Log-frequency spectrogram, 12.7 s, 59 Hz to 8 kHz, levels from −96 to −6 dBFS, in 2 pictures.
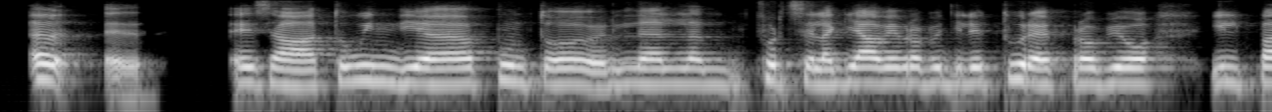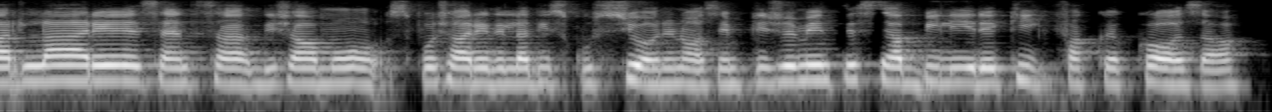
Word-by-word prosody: Uhm, - - +5 0.3
uhm, 485 -2 -5 0.3
esatto. 195 -2 -1
Quindi, 220 -2 -1
uhm, 205 - +7
appunto, 205 +2 0 0.2
l 190 +4 -3
la 195 -1 -2
forse 235 -2 -1
la 195 -1 +1
chiave 210 0 +2
proprio 210 0 0
di 205 +1 -8
lettura 210 +1 +3
è 195 - +2
proprio 205 0 +3 0.3
il 210 -1 -7
parlare 225 +1 +4
senza, 205 -2 -2
diciamo, 200 0 -2
sfociare 205 0 -1
nella 200 0 +1
discussione, 200 0 -1
no, 195 -2 -3
semplicemente 220 +4 0
stabilire 210 -2 -1
chi 215 -2 -8
fa 205 -1 -7
che 200 -1 -6
cosa. 190 -3 0
205 Hz, 140 wpm, -22 LUFS, 200-215 Hz, 0.3 s, uhm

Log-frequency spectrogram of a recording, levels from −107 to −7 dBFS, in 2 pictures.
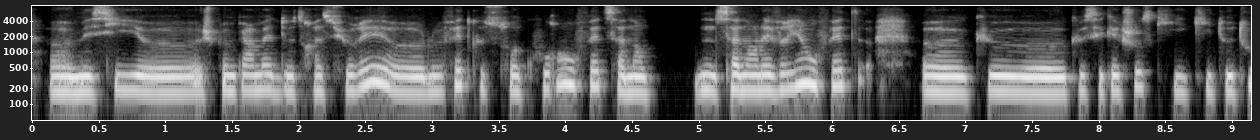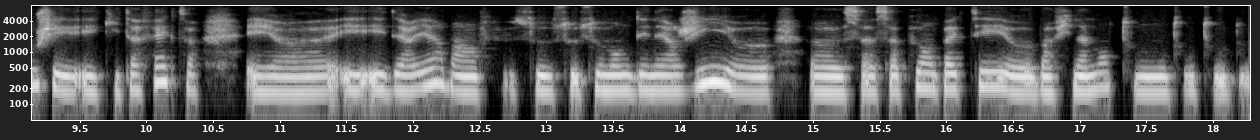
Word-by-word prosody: heu, 175 -1 +4
mais 170 +1 +5
si, 185 +2 0
heu, 170 0 +2
je - - -4
peux - - -1
me - - +2
permettre 185 0 -2
de 175 - -2
te 170 - -12
rassurer, 190 +8 +1
heu, 170 -4 +2
le 175 +1 -3
fait 230 +6 -3
que 200 - -12
ce 180 - -9
soit 180 - -4
courant 200 +7 -2
en - - +2
fait, 230 -1 -4
heu, - - -4
ça 180 -6 0
n'en 165 -1 +2 0.5
ça 185 +3 +4
n'enlève 185 0 +2
rien 220 +6 +3
en 240 - +6
fait, 230 +2 -4 0.5
heu, 170 -1 +4
que, 180 - +2
heu, 165 -2 +5
que - - -7
c'est 175 0 -5
quelque 180 +1 -2
chose 210 -1 -4
qui 175 -5 -11
qui 180 +2 -10
te 170 - -4
touche 235 +6 0
et 180 -2 +1
et 170 - -2
qui 175 +1 -12
t'affecte 255 +7 -2 0.4
et, 170 0 -1
heu, 170 +1 -2
et 190 - +1
et 190 - -1
derrière 195 +7 -1
ben 170 -4 0
f - - -24 0.2
ce 180 -3 -2
ce 170 - -2
ce 195 - -5
manque 185 0 +1
d'énergie, 185 +8 +3
heu 170 -2 -2 0.3
heu, 170 -1 +2
ça 165 +1 -2
ça 175 - -1
peut 175 +4 -6
impacter, 195 +2 -1
heu, 170 -2 +3
bah 170 0 -1
finalement, 180 +5 0
ton 170 0 +1
ton 90 - -7
ton - - -4
180 Hz, 220 wpm, -26 LUFS, 170-195 Hz, 0.5 s, en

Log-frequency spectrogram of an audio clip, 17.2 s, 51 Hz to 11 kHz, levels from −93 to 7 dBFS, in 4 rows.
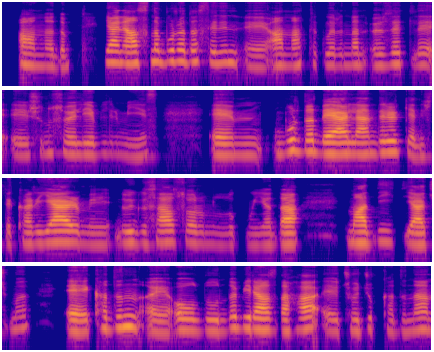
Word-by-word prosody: Anladım. 190 -4 -6 0.4
Yani, 235 -2 +5
aslında 225 +2 0
burada 250 0 -3
senin, 230 -1 -10
eee, 175 -1 -11
anlattıklarından 200 0 -7
özetle, 200 0 -9
eee, 175 0 -12
şunu 195 +3 -14
söyleyebilir 185 -1 -8
miyiz? 175 +1 -18 0.5
Emm, 180 -1 -3
burada 215 +2 -2
değerlendirirken 190 0 +5
işte 165 +1 -16
kariyer 185 +2 +5
mi, 160 -1 -16
duygusal 180 +1 -3
sorumluluk 165 -3 -14
mu 155 - -24
ya 160 +1 -13
da 165 0 +6 0.5
maddi 180 0 +3
ihtiyaç 170 -4 0
mı? 210 +3 -16 0.4
Eee, 170 -2 +2
kadın, 220 +2 -3
eee, 160 -1 -4
olduğunda 180 +2 -5
biraz 195 -2 +3
daha, 190 +4 +2
eee, 175 0 -9
çocuk 180 +2 -14
kadına 175 +3 -6
185 Hz, 120 wpm, -23 LUFS, 175-200 Hz, 0.5 s, da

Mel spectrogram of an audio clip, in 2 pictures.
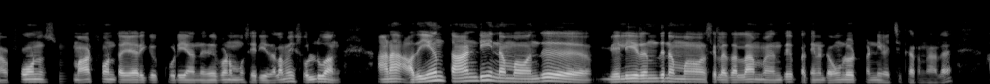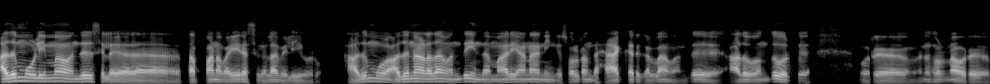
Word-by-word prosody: Phone 120 +1 +1
smart 120 -3 -1
phone 120 -2 -3
தயாரிக்கக்கூடிய 105 0 -1
அந்த 100 0 -7
நிறுவனமும் 110 +1 -4
சரி 100 0 -4
இதெல்லாமே 110 +9 -2
சொல்லுவாங்க. 115 -2 +1 0.4
ஆனா, 130 +2 +6 0.2
அதையும் 155 - +4
தாண்டி 170 +6 +6 0.2
நம்ம 140 -2 +1
வந்து 140 +6 +1 0.6
வெளியே 135 +4 +4
இருந்து 145 +1 +2
நம்ம 130 -2 -2 0.2
சிலதெல்லாம் 110 +2 0
வந்து 105 +3 -5
பார்த்தீங்கன்னா, 105 0 -7
டவுன்லோட் 110 +2 -1
பண்ணி 105 0 -7
வச்சுக்கிறனால, 85 -1 -10 0.5
அது - - +8
மூலியமா 150 -1 +2
வந்து 130 +3 +1
சில 115 - -2 0.8
தப்பான 110 +1 +1
வைரஸுகளாம் 105 -1 -2
வெளியே 95 0 -8
வரும். 90 - -19 0.3
அது 130 - +1
மூ 140 - -2 0.2
அதனால 130 +3 +3
தான் 135 -3 +1
வந்து 120 +6 -4
இந்த 110 -2 -4
மாரியான 115 0 +1
நீங்க 100 -2 -9
சொல்ற 105 +2 -4
அந்த 95 -2 -5
ஹேக்கர்கள்லாம் 95 +2 0
வந்து 90 +5 -7 0.4
அத 100 +2 +1
வந்து 100 0 -10
ஒருக்கு - - -6 0.6
ஒரு 100 - -5 0.4
என்ன 110 +2 -10
சொல்னா 105 +1 -2
ஒரு 95 - -3
110 Hz, 150 wpm, -23 LUFS, 105-130 Hz, 0.8 s, அது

